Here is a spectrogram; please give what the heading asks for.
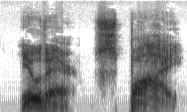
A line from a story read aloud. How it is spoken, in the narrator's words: Melko barked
